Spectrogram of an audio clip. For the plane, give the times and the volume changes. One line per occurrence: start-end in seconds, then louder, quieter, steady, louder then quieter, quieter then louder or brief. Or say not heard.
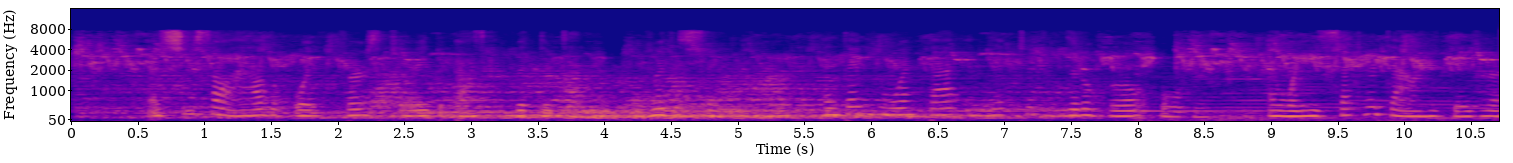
0.0-10.6 louder then quieter.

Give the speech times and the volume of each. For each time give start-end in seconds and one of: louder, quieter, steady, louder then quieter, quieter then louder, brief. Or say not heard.
0.6-10.6 steady.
